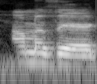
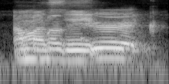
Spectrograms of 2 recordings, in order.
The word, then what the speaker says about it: Amazigh: She's Amazigh, not Amazigh. Amazigh. Oh my god. Amazigh. Okay, never mind. That's how they say it. They go Amazigh.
